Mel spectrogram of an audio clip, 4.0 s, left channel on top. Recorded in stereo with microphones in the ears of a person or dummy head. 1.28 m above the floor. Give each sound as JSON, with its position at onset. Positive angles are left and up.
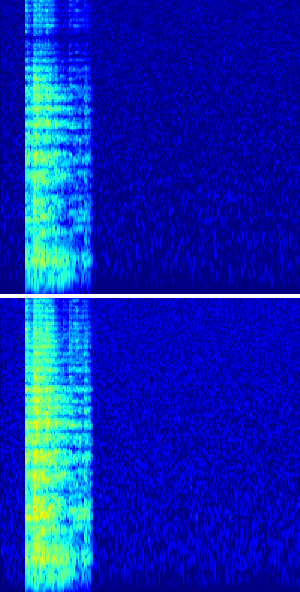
{"t": 0.3, "sound": "dishes clattering", "side_deg": -35}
